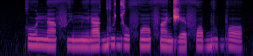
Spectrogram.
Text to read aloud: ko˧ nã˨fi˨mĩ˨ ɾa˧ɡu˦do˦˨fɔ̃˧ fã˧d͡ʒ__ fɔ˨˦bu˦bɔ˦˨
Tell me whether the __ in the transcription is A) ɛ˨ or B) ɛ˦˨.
A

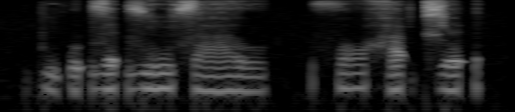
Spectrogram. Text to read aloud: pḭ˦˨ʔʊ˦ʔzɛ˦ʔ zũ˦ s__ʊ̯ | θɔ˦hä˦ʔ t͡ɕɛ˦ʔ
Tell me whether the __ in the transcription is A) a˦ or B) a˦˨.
A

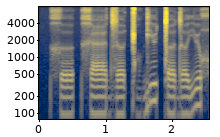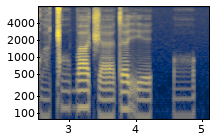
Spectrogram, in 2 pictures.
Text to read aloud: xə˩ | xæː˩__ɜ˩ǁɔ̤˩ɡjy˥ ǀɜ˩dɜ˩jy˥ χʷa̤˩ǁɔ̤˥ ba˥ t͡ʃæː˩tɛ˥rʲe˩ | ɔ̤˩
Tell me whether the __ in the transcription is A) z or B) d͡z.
B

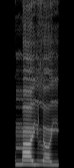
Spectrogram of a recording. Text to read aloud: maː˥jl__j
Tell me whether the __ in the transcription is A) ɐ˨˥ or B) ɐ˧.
B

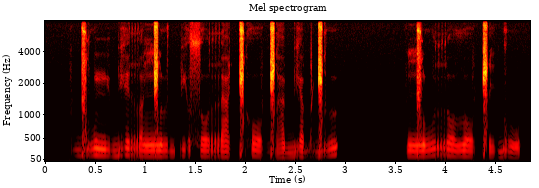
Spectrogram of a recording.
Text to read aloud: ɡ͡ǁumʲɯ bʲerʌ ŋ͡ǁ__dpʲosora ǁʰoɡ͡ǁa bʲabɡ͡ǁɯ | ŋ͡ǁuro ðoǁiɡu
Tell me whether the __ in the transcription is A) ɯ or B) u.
A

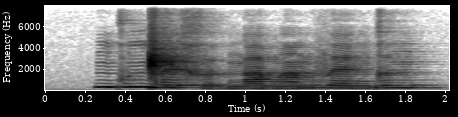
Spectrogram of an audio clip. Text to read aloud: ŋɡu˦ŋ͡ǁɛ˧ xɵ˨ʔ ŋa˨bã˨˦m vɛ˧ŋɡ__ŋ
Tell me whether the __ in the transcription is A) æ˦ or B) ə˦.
B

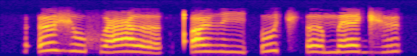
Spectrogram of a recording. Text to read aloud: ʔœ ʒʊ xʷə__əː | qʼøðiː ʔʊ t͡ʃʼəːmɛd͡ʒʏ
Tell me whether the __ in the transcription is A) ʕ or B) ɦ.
A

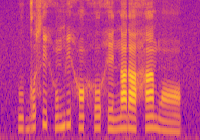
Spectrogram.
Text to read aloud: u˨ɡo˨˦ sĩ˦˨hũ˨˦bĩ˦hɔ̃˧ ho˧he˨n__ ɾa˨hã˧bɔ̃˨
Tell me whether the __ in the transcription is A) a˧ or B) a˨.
A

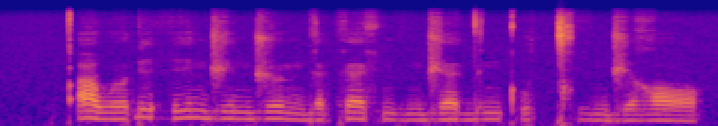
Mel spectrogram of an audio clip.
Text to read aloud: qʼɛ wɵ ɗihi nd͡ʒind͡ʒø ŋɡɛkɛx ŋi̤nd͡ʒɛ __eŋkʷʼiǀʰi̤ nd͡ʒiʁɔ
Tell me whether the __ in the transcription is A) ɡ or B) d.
B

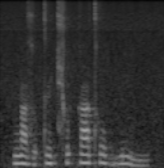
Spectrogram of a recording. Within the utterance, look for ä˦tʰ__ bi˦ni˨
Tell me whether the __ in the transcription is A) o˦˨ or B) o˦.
A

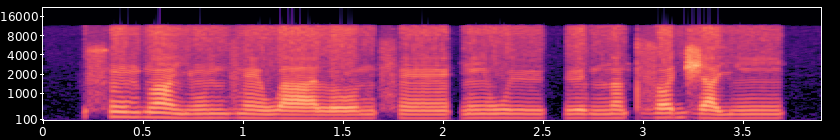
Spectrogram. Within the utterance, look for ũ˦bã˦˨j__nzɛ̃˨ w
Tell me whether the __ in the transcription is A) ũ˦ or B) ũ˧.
B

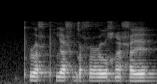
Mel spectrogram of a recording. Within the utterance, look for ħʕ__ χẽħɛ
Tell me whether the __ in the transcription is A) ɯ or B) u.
B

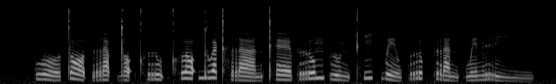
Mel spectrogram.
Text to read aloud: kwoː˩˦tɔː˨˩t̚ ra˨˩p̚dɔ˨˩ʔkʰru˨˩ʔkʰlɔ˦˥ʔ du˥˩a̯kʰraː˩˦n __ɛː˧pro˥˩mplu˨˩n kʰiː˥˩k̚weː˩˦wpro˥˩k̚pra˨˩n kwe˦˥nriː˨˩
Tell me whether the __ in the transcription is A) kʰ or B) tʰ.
A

